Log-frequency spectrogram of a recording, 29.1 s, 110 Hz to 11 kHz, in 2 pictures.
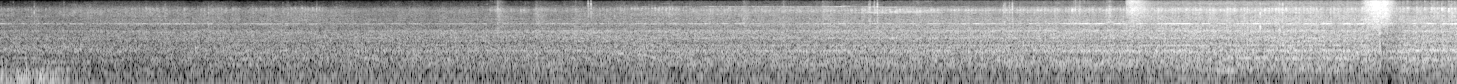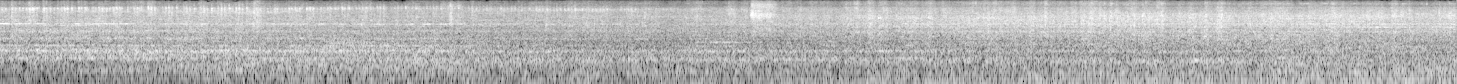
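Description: Class 66 diesel-electric freight locomotive, with a two-stroke EMD V12 engine, approaching and running past, steadily getting louder. It is followed by a long train of hooded freight wagons rolling by, with a couple of sharp clicks partway through.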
